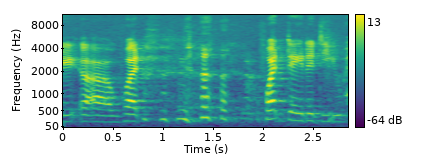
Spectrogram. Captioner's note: audience laughs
